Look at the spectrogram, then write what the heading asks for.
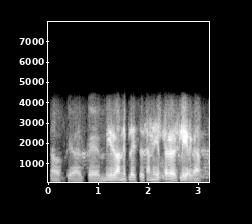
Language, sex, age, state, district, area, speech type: Telugu, male, 18-30, Telangana, Warangal, urban, conversation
